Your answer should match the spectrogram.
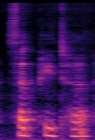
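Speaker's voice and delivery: usual speaking voice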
